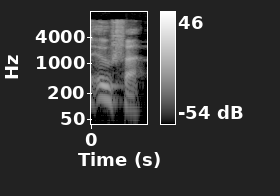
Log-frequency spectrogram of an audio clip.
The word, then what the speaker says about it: Ulpha: The next place of any consequence after leaving Seathwaite is Ulpha, pronounced Ufa by the dalesmen.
